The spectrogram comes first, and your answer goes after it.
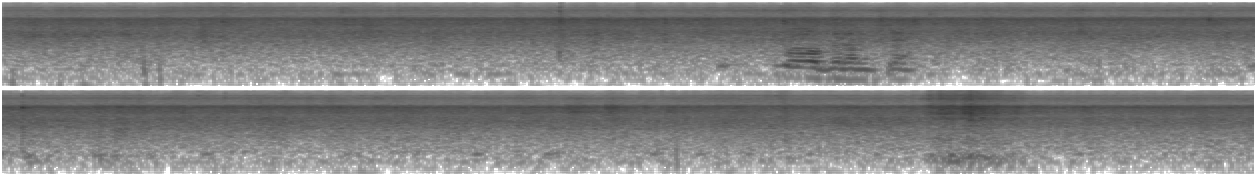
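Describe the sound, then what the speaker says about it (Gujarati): Heavy rain pours outside a home kitchen during the monsoon, a steady, dense wash of hiss that fills the whole stretch, with a woman's brief speech over it. "વરસાદ બહુ વરસે છે મારે ત્યાં, અને વરસાદનો અવાજ પણ આવતો છે."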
